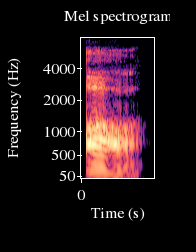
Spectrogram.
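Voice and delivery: Ah with neutral mouth sides; long ah demo. Shown as a demonstration. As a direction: model the vowel Ah. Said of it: "They are neutral".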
